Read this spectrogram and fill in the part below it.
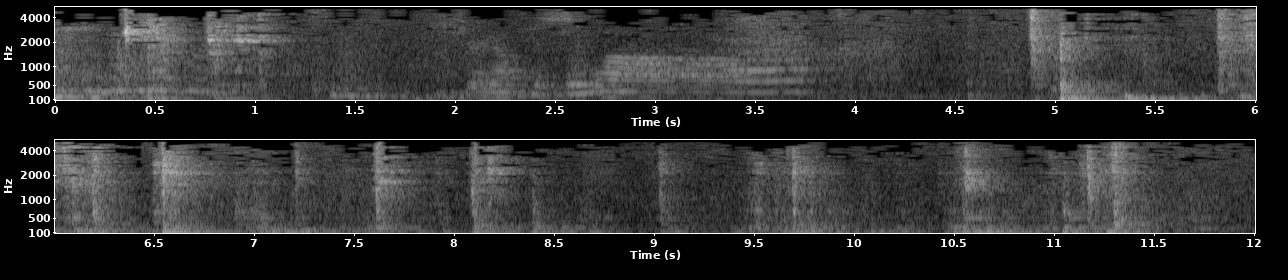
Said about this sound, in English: Oh, I gotta flip over the door.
